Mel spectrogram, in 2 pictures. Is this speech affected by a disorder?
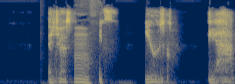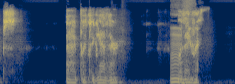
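Yes: vocal cord paralysis.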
